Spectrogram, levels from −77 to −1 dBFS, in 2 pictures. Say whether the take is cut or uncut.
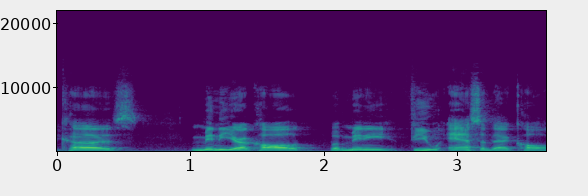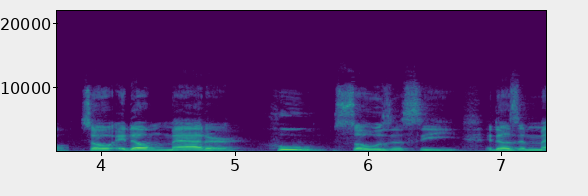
uncut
